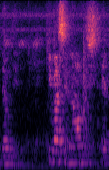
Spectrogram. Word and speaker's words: Daudet: is not pronounced, Daudet.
